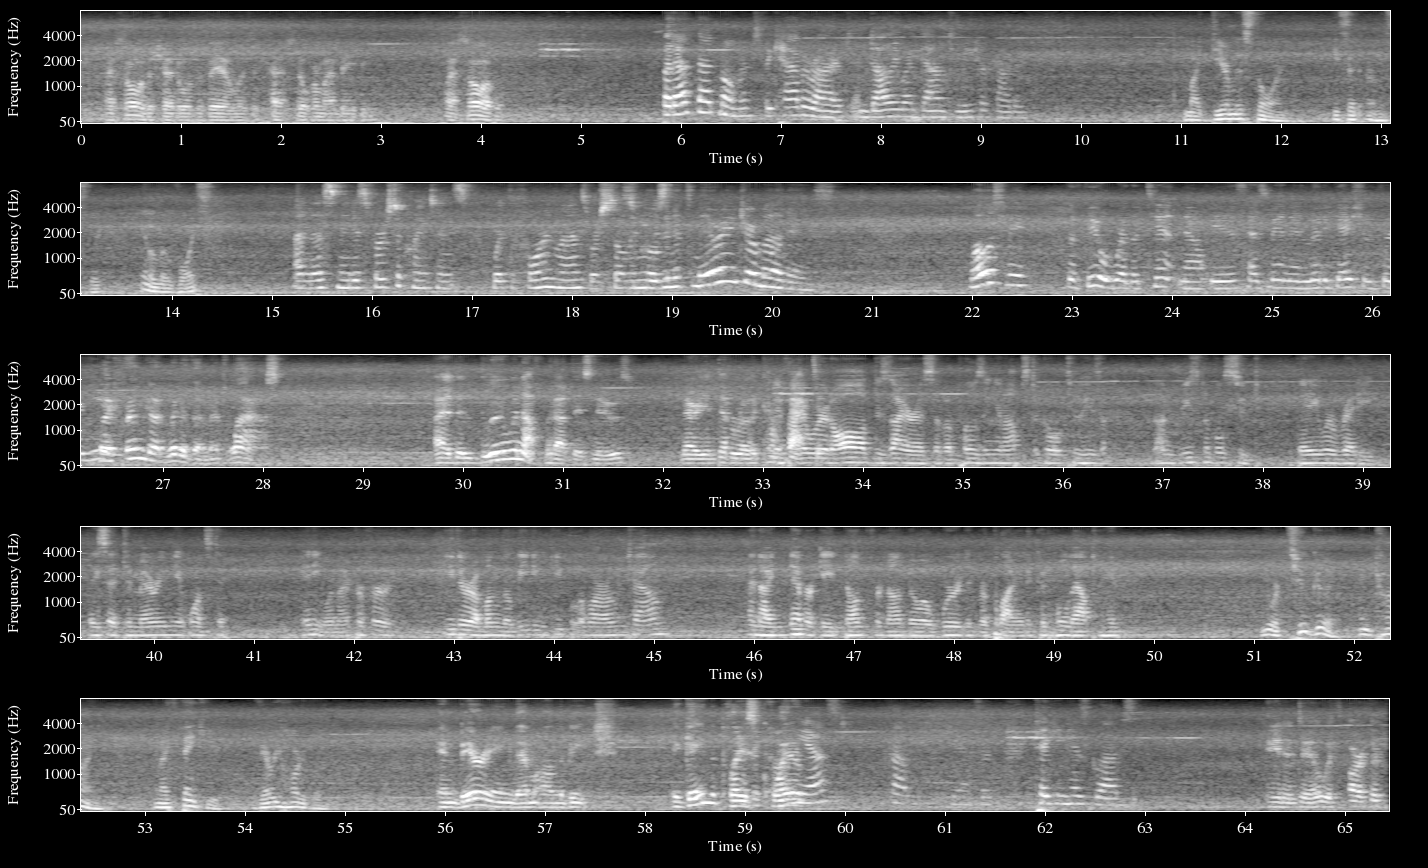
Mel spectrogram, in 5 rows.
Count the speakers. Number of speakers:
9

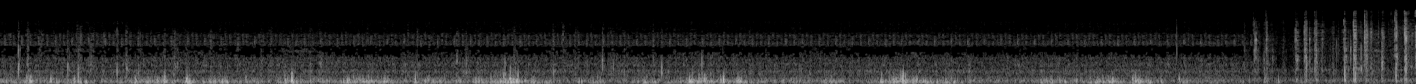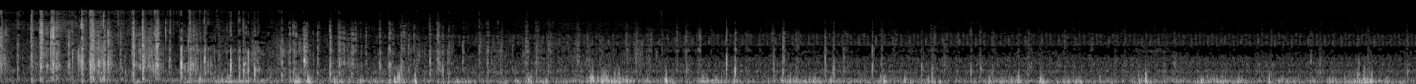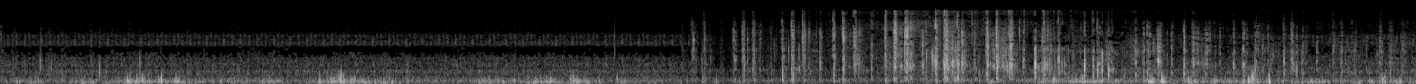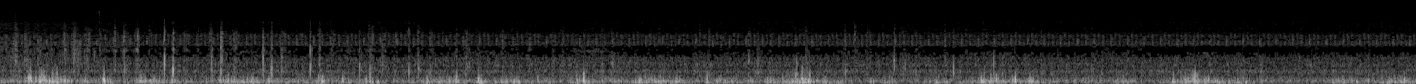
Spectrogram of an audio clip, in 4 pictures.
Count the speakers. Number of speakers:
0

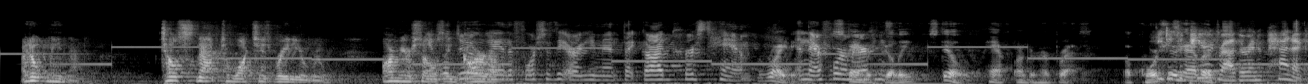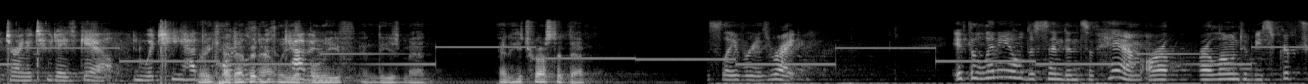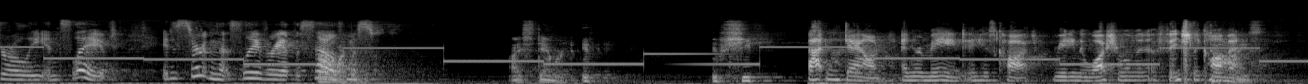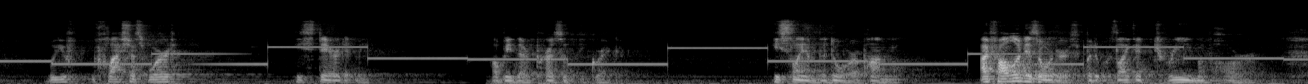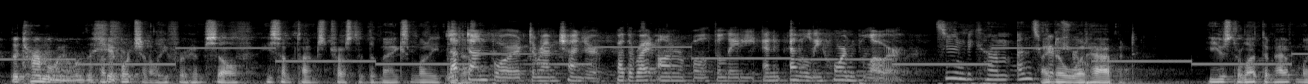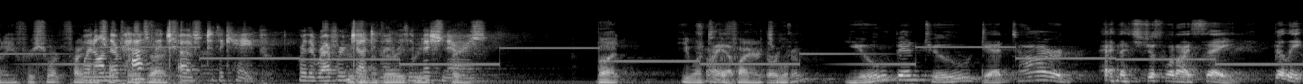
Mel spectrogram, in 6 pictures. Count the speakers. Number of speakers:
5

